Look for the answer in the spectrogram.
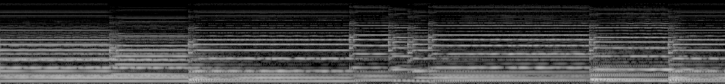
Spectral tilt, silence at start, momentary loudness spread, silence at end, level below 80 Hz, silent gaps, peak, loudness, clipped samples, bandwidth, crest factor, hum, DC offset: -4.5 dB/octave; 0 s; 2 LU; 0 s; -56 dBFS; none; -6 dBFS; -19 LUFS; under 0.1%; 19 kHz; 14 dB; none; under 0.1%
